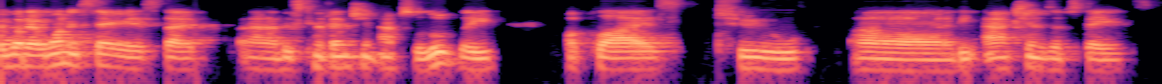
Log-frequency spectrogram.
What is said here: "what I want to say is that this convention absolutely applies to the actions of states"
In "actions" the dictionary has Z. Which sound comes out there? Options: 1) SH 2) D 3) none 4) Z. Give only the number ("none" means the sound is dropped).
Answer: 4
